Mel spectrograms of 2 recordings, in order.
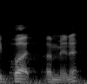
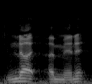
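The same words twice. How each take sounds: First: "but a minute" with a clear B sound; corrected word. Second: "nut a minute" with an N sound; misprint read out. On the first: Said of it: "It should say". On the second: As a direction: read "nut" exactly as the typo, with an N. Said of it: "Instead, it says". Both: Shown as a demonstration.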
